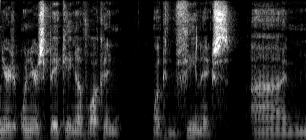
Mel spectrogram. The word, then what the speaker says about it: Joaquin: who always talk about the actor whackin phoenix not joaquin phoenix whackin phoenix and uh the truth is though enough people gave them crap about it that they've learned to pronounce it properly okay um because when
